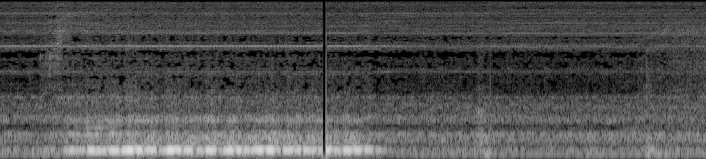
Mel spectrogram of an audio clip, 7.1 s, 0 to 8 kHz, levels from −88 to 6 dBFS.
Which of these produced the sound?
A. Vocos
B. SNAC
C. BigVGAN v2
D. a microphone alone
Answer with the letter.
D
